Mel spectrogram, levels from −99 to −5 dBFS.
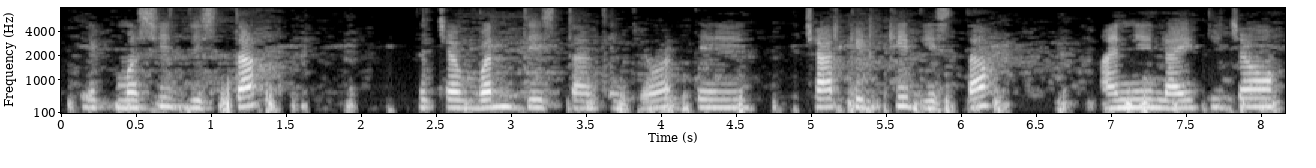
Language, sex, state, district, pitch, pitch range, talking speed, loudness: Konkani, female, Goa, North and South Goa, 225 Hz, 210-240 Hz, 95 wpm, -19 LUFS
